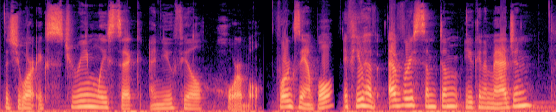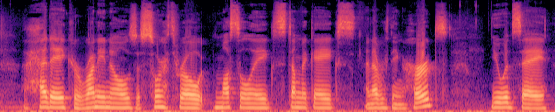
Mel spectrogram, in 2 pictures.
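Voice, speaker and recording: An American woman who is an English teacher, giving a clear, scripted vocabulary lesson and reading example sentences. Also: low-pitched, a little mellow. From United States.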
